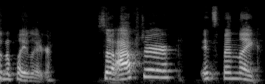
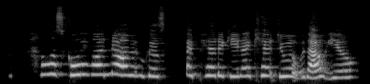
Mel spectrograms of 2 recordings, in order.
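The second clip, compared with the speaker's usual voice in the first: put-on high, strained child pleading; mock-panicked child voice; frantic kid voice; 9 semitones higher than usual. Panicked kids voiced in story.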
